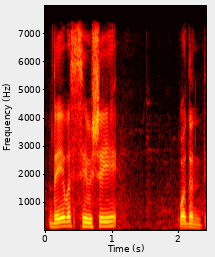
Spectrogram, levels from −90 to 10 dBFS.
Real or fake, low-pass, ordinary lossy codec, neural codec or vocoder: real; 7.2 kHz; none; none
